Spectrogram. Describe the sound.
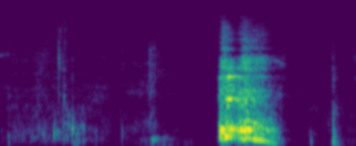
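A single harsh throat clearing, loud and rasping, set between faint breathy clicks and soft mouth noises before it and a brief quiet click after.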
